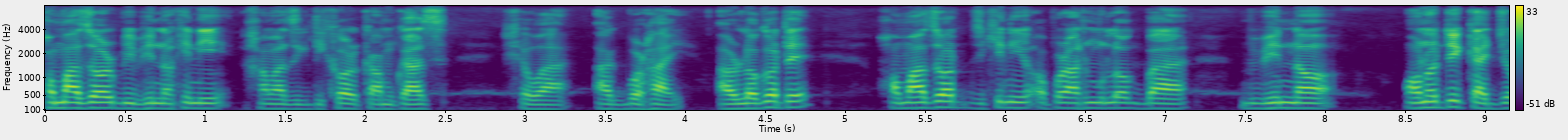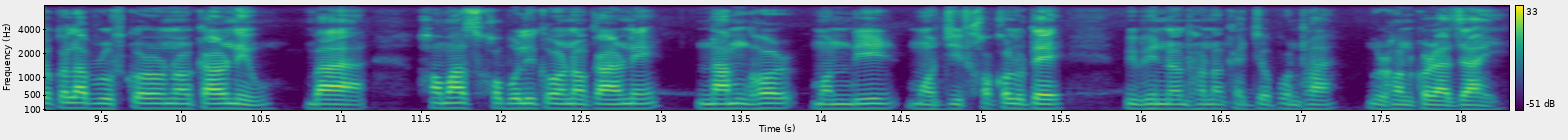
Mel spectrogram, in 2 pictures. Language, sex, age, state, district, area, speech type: Assamese, male, 45-60, Assam, Golaghat, urban, spontaneous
